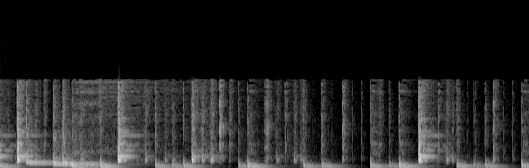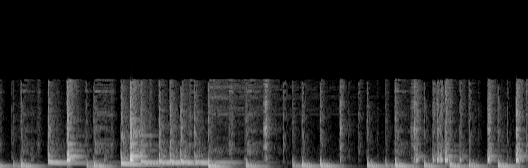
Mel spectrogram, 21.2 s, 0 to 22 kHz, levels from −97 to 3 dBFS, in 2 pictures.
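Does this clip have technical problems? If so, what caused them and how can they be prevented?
Yes. Heavy AAC compression runs throughout the music: nothing sounds above 3.1 kHz, and a smeared, warbling texture points to a likely very low bitrate, around 12 kbps. Encoding at a higher bitrate, or keeping a lossless master, would preserve the full bandwidth and clarity.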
